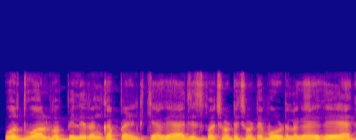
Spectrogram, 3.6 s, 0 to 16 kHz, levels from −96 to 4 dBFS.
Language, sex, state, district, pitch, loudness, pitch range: Hindi, male, Uttar Pradesh, Saharanpur, 180 Hz, -14 LUFS, 160-190 Hz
